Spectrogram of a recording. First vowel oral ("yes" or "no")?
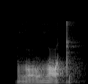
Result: no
